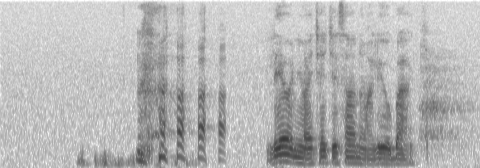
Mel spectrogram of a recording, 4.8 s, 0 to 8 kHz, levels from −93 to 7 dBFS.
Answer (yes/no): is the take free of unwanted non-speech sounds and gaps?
no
